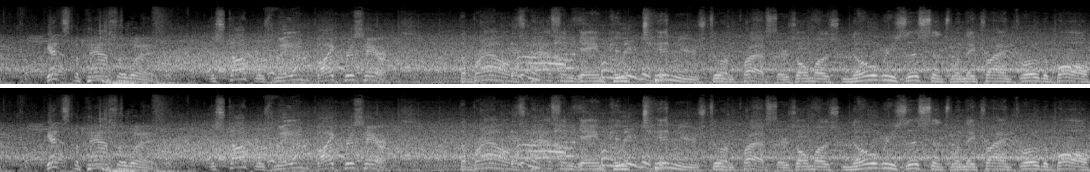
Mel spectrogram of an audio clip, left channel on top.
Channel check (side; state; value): both; identical; correlation 1.00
